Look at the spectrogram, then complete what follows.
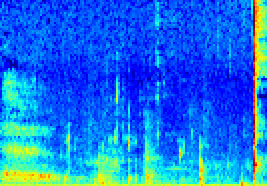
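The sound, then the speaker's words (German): Someone quietly sips a homemade apple juice spritzer, made from home-harvested apple juice mixed with water, from a glass, with soft wet slurping and swallowing sounds, ending in one sharp, bright click. “Aber wo wir gerade beim Essen sind, ich muss mal gerade an meinem äh, selbst geernteten Apfelsaft und beziehungsweise der daraus erstellten Schorle nippen.”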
